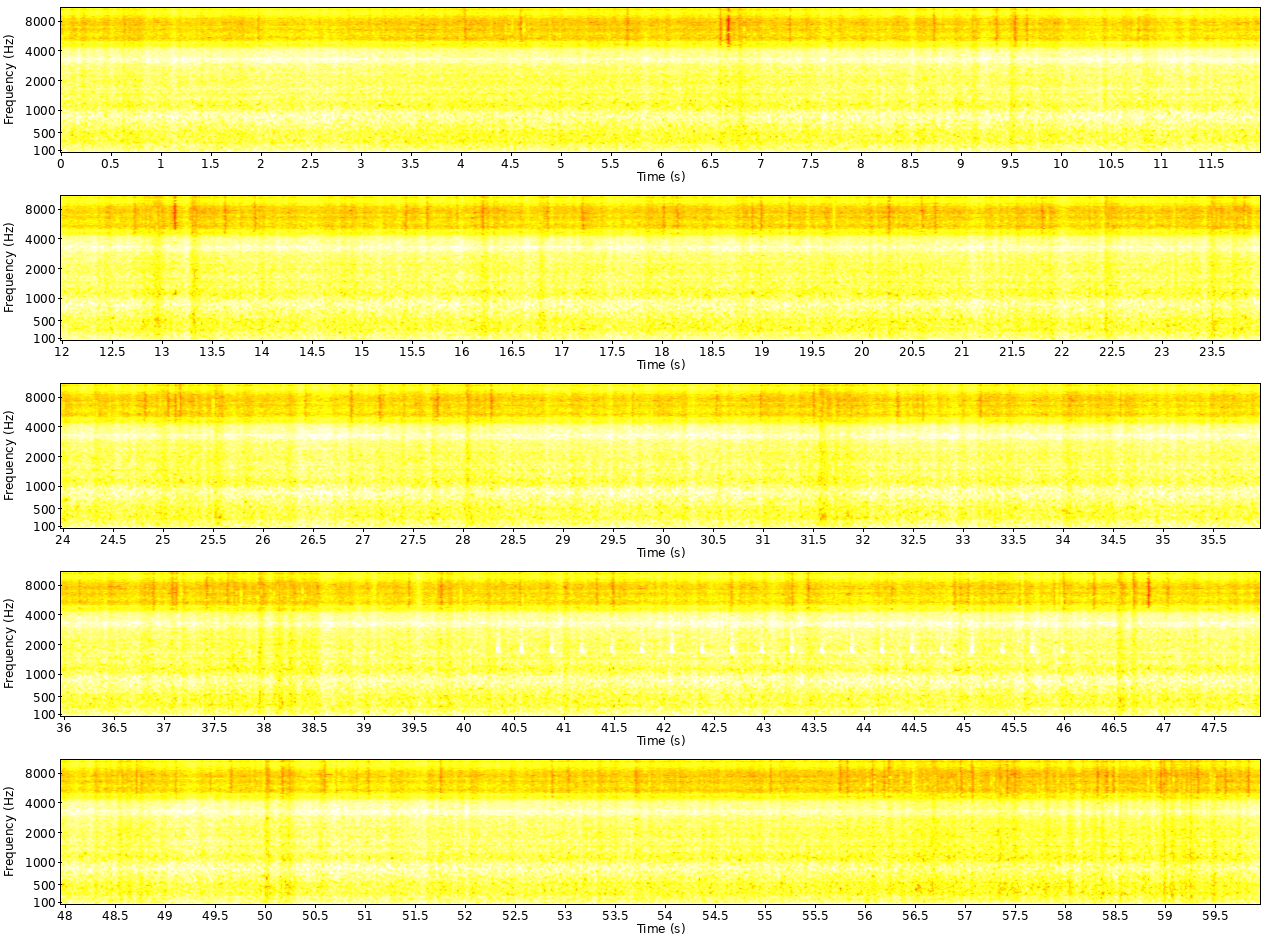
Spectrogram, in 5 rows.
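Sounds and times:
car driving heard from inside: 0.0s - 59.9s.

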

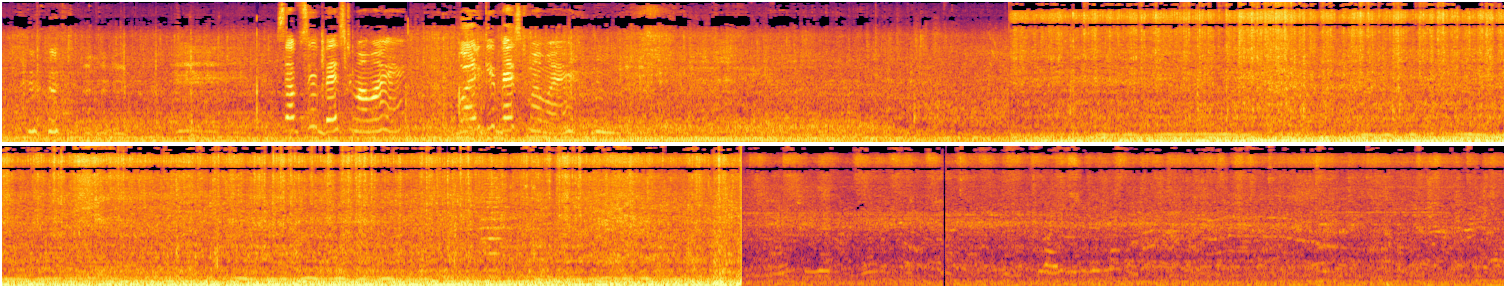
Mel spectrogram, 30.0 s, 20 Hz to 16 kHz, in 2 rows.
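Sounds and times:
car engine and road noise inside cabin: 0.0s - 22.5s.

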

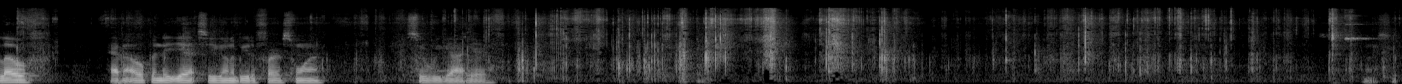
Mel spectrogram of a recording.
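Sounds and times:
paper envelope tearing: 4.1s - 13.5s.

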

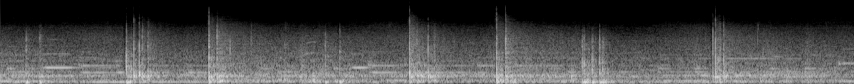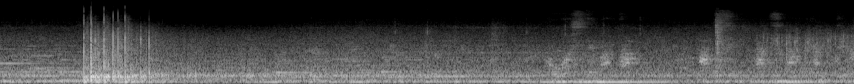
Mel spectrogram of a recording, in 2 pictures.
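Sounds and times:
firework crackle: 0.0s - 8.5s, 9.2s - 10.8s, 15.8s - 17.0s
music playing: 0.0s - 17.0s
firework bangs with echo: 0.1s - 6.4s, 7.0s - 7.9s, 9.3s - 10.8s.

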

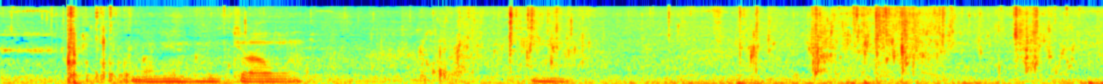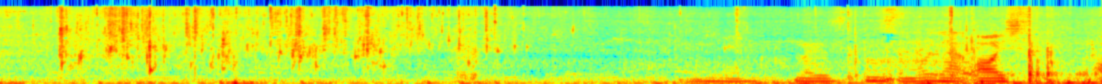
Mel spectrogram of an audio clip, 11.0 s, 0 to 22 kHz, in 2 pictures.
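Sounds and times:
water trickling and dripping: 0.4s - 9.6s
splashing in muddy water: 2.0s - 8.5s.

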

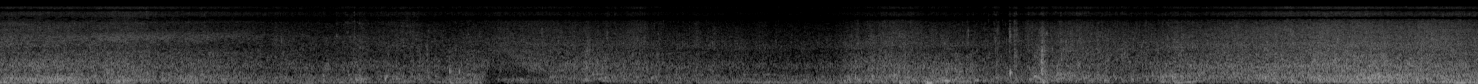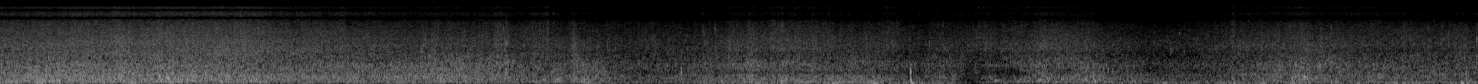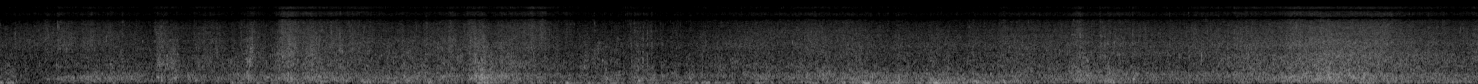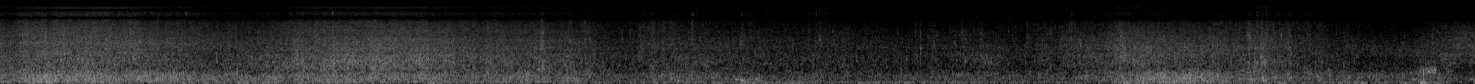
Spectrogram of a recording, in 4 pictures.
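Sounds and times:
sea waves washing: 0.0s - 59.0s
wind rumbling on microphone: 55.4s - 59.0s.

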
